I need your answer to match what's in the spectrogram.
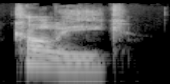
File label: colleague, rythme; poitiers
